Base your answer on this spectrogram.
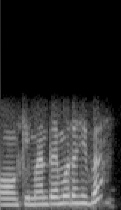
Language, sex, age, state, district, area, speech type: Assamese, female, 18-30, Assam, Sivasagar, rural, conversation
